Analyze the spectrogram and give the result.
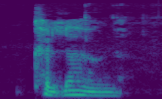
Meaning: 1. The currency of Costa Rica, divided into 100 céntimos 2. The former currency of El Salvador, divided into 100 centavos (cents), now replaced by the American dollar
- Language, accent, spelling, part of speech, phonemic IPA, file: English, Southern England, colón, noun, /kəˈloʊ̯n/, LL-Q1860 (eng)-colón.wav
